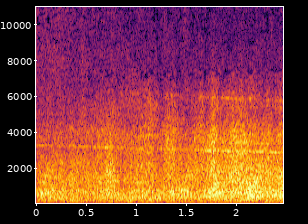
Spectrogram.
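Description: A steady airplane engine drones on with a dense, even roar that swells slightly near the end. No voices.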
